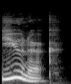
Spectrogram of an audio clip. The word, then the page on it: eunuch: British English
